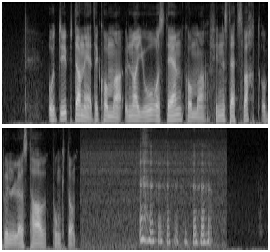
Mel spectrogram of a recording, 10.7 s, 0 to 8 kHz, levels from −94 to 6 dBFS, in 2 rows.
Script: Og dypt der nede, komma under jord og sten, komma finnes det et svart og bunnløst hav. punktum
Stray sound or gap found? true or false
true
